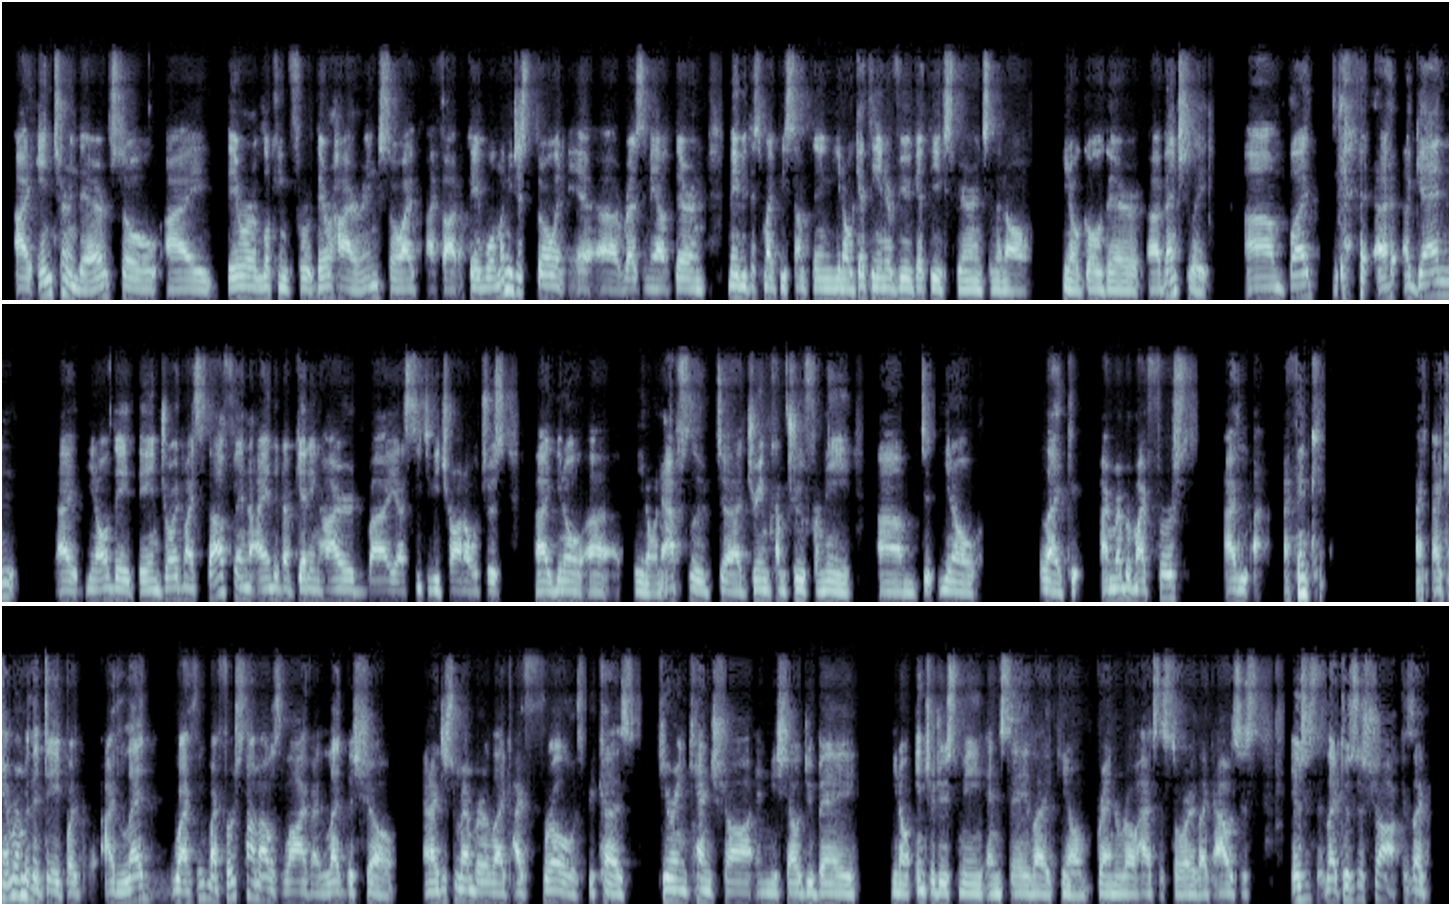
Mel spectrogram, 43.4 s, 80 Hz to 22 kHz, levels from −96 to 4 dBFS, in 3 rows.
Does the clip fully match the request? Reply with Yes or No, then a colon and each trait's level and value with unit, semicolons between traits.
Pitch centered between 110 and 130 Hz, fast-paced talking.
No: low, 100 Hz; fast, 220 wpm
